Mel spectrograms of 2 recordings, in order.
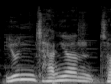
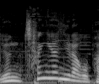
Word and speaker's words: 윤장현: 제가 아까 윤장현 전 광주시장을 윤창현이라고 발음을 한 모양이네요. 죄송합니다.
